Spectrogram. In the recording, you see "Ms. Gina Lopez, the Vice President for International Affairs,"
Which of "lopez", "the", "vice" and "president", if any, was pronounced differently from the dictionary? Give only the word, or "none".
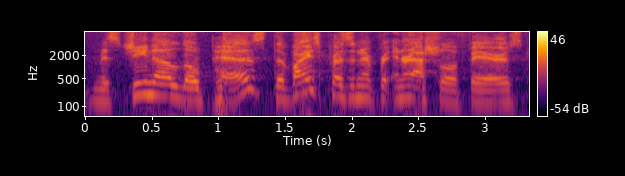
none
